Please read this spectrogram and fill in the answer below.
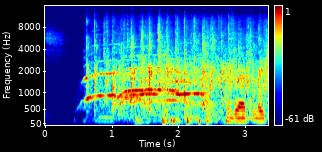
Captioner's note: cheering, applause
